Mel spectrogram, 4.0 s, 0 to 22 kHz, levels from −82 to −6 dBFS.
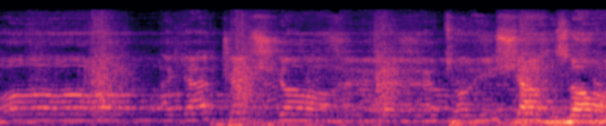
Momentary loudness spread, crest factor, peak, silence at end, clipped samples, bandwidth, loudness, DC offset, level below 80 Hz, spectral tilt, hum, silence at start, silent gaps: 10 LU; 18 dB; -10 dBFS; 0 s; under 0.1%; 16 kHz; -27 LUFS; under 0.1%; -44 dBFS; -3 dB/octave; none; 0 s; none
